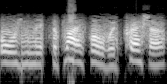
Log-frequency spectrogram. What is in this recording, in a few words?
all units apply forward pressure, overwatch radio voice; Source Engine; video game; npc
